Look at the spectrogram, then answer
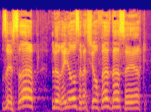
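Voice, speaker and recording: A woman's voice: on the high side, a little slow, lightly acted. A woman voicing a young schoolboy in a cartoon, an eager, ingratiating teacher's pet. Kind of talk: animated series dubbing.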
